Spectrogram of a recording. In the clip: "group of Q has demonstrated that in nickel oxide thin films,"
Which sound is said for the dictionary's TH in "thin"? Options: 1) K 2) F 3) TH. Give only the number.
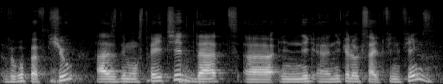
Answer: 2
